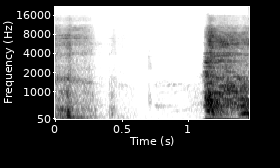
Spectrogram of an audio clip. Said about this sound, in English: …'s going to have a cough attack.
